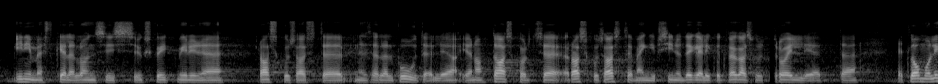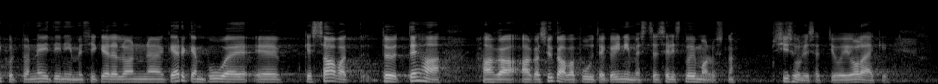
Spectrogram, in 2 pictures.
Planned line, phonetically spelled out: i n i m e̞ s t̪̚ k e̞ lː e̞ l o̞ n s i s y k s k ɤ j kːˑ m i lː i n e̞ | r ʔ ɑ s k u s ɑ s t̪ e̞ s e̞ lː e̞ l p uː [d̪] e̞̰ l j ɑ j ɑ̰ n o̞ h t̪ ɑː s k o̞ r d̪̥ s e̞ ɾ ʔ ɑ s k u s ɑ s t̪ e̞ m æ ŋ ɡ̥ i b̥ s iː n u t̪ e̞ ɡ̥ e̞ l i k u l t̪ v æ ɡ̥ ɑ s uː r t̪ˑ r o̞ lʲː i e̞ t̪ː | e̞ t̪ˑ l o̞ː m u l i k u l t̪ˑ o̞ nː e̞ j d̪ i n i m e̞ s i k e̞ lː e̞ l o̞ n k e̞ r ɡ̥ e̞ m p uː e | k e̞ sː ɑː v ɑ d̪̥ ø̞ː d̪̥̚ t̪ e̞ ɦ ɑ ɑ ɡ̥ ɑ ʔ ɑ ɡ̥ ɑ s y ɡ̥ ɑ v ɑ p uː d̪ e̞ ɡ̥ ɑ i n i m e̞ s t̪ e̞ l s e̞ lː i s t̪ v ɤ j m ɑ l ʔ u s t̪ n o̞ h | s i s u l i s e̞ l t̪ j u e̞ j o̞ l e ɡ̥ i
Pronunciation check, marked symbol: correct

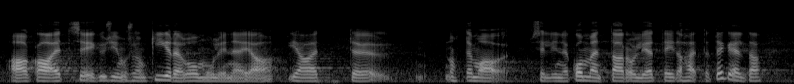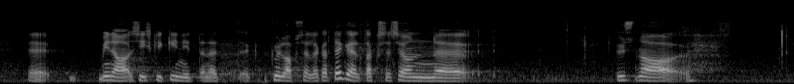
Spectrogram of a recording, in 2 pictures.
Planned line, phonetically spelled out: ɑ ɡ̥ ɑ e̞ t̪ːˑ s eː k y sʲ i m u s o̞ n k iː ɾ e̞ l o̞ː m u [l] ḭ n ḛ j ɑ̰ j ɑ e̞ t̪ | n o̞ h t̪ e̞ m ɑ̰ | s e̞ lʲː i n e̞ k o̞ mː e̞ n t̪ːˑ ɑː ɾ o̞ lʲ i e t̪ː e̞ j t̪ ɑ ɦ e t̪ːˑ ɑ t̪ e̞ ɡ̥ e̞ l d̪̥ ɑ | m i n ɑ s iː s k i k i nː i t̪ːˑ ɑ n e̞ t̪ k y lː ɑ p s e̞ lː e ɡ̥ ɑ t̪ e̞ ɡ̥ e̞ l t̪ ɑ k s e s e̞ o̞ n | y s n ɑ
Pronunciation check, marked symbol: correct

